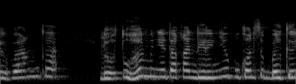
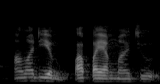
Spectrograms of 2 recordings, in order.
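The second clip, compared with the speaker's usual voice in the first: lower, softer, firm take-charge line; protective father; 12 semitones lower, 5 dB quieter than usual. Retold or imitated. Husband stepping in when neighbour is angry, low firm voice. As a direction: hold her back, low and firm. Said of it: "tetangga marah-marah".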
